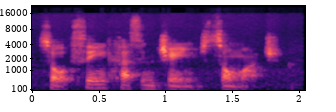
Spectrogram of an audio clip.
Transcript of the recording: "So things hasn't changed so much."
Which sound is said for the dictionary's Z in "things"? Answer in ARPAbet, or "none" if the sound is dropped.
none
